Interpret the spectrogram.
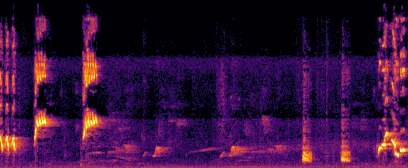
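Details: Morning white-rumped shama song used as a lure: bursts of high ringing whistles, soft fluted notes in between, then harsh downward chirps and a quick jumbled phrase at the end.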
